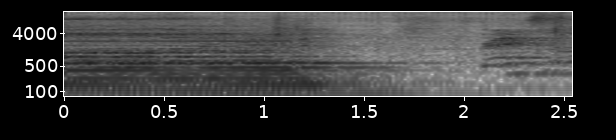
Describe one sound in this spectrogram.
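A choir holds a final sung note in an echoing hall.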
